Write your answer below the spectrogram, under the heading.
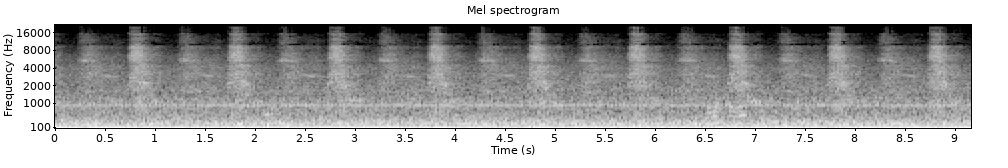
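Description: Steady rhythmic knocking pulses, about two a second, over a constant low hum and a faint steady tone: typical MRI scanner sound.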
